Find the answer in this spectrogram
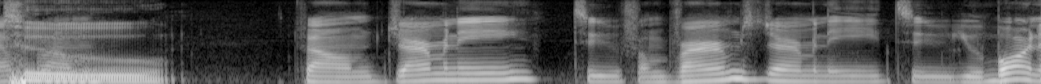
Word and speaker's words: Worms: I I now know vers Germany it's spelled WR Ms but it's vers w r Ms W o r Ms like worms but they pronounce it vers vers vers vers ger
